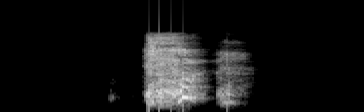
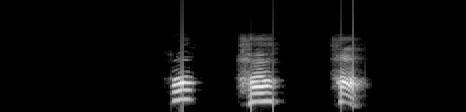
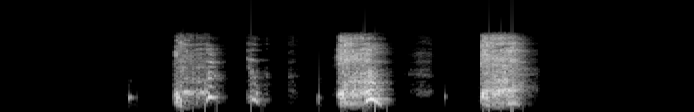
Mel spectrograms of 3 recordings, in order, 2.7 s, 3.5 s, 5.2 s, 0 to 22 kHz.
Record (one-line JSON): {"cough_length": "2.7 s", "cough_amplitude": 30673, "cough_signal_mean_std_ratio": 0.33, "exhalation_length": "3.5 s", "exhalation_amplitude": 28675, "exhalation_signal_mean_std_ratio": 0.32, "three_cough_length": "5.2 s", "three_cough_amplitude": 32768, "three_cough_signal_mean_std_ratio": 0.35, "survey_phase": "beta (2021-08-13 to 2022-03-07)", "age": "45-64", "gender": "Female", "wearing_mask": "No", "symptom_cough_any": true, "symptom_runny_or_blocked_nose": true, "symptom_onset": "6 days", "smoker_status": "Never smoked", "respiratory_condition_asthma": true, "respiratory_condition_other": false, "recruitment_source": "Test and Trace", "submission_delay": "1 day", "covid_test_result": "Positive", "covid_test_method": "RT-qPCR", "covid_ct_value": 17.1, "covid_ct_gene": "ORF1ab gene", "covid_ct_mean": 17.5, "covid_viral_load": "1800000 copies/ml", "covid_viral_load_category": "High viral load (>1M copies/ml)"}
